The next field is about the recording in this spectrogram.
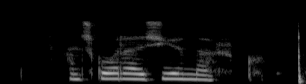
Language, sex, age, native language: Icelandic, female, 8, Icelandic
